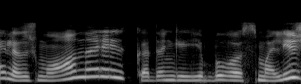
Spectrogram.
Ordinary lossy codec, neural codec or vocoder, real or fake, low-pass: AAC, 48 kbps; codec, 16 kHz, 2 kbps, X-Codec, WavLM features, trained on Multilingual LibriSpeech; fake; 7.2 kHz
